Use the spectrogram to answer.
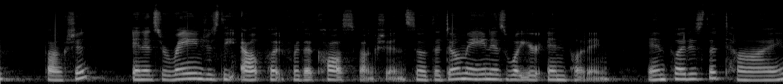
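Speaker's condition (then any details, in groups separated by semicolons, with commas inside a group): No condition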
